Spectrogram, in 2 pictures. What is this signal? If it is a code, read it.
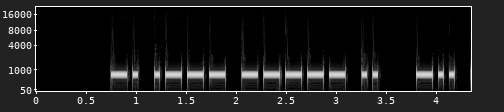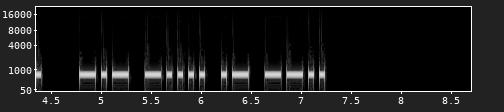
Morse code, heard as a keyed tone, about 22 wpm, 700 Hz. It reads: NJ0I DE K6AZ
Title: USA Callsign DE Callsign - 4 Characters - 22wpm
